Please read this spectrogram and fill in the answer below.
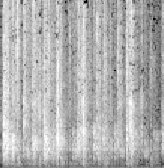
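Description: Applause from a small group of people clapping. It thins out and fades near the end.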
